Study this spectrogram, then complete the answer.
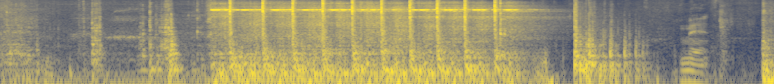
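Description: Rapid, regular hammer blows ring on metal while fabricating a transmission tunnel in a Honda Civic, a quick burst of evenly spaced strikes followed by a few scattered knocks, with voices speaking in between.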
